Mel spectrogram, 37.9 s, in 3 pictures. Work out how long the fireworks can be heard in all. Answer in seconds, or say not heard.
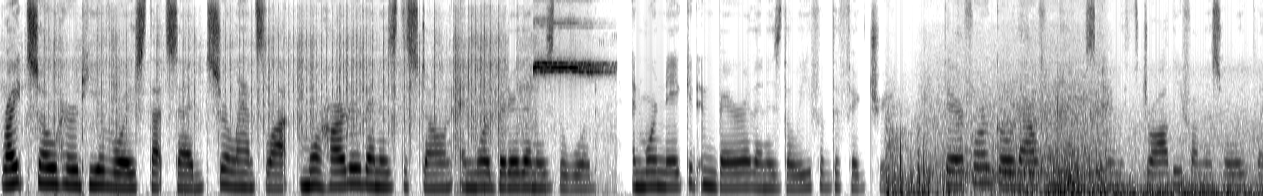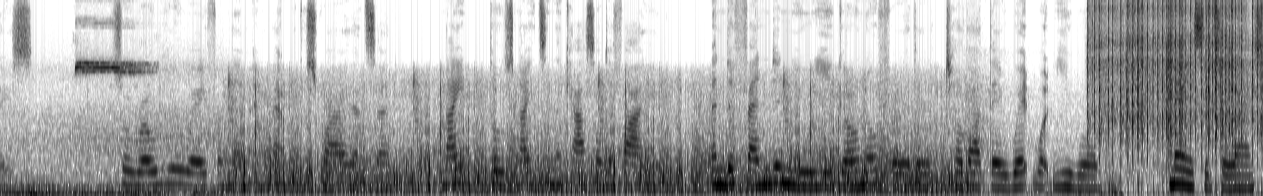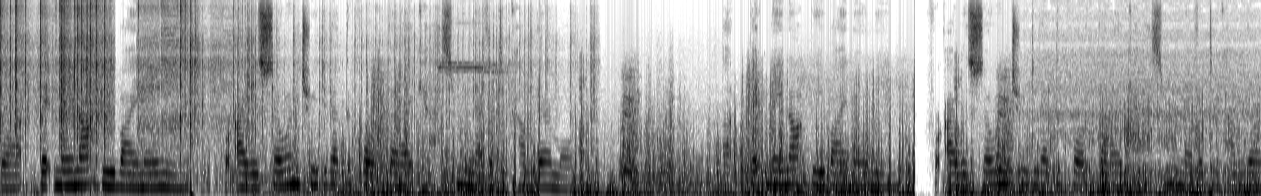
13 s.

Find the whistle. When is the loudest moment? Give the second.
6 s.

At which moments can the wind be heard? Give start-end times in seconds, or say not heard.
8.8-37.8.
